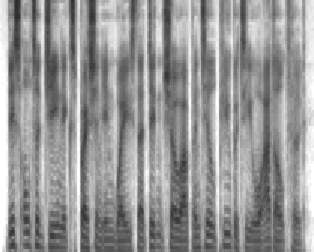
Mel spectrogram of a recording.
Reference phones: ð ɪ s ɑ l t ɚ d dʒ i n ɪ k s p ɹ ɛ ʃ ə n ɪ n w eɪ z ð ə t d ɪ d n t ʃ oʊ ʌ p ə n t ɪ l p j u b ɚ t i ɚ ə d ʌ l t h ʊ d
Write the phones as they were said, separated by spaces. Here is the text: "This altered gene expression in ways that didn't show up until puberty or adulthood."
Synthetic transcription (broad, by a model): ð ɪ s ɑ l t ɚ d dʒ i n ɪ k s p ɹ ɛ ʃ ə n ɪ n w eɪ z ð ə t d ɪ d n t ʃ oʊ ʌ p ə n t ɪ l p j u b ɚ t i ɚ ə d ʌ l t h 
